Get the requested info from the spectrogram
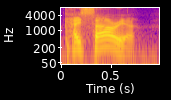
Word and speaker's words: Caesarea: And our tour guide actually called it Caesarea. So there you go. That's the correct pronunciation from our Israel guide.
